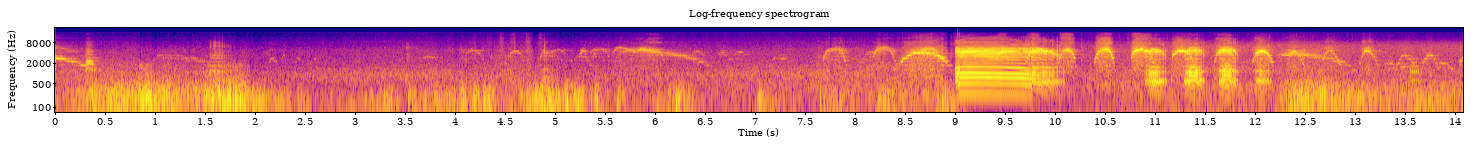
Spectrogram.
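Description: Blue-footed boobies calling: scattered high calls, then one louder, drawn-out call about nine seconds in, followed by a quick run of short high calls.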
